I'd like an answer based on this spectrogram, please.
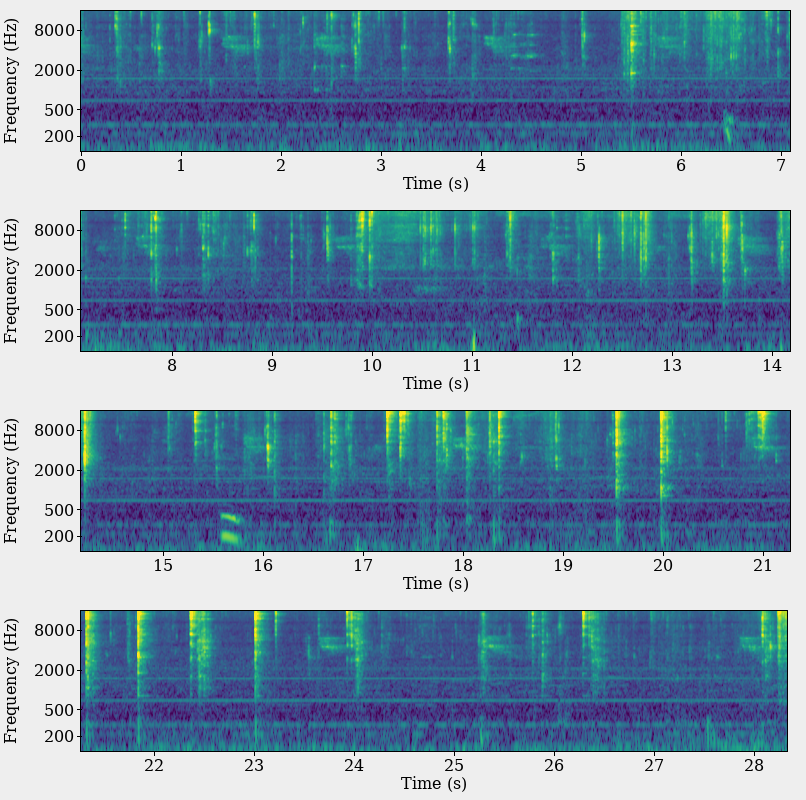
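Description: Close-up eating sounds: chopsticks and spoons clicking against ceramic bowls, with chewing of crisp fresh vegetables and rice noodles. The clicks come irregularly throughout and grow more frequent in the second half.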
